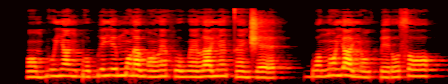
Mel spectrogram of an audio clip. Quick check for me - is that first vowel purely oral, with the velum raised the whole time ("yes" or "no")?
no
